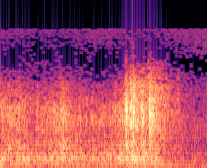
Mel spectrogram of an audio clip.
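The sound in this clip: Elevator door clunking, two brief knocks close together over a low, faint hum.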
